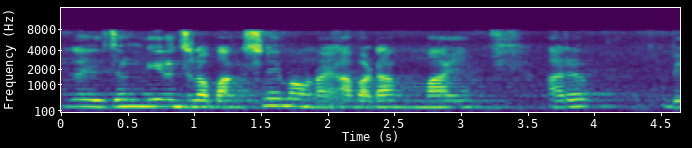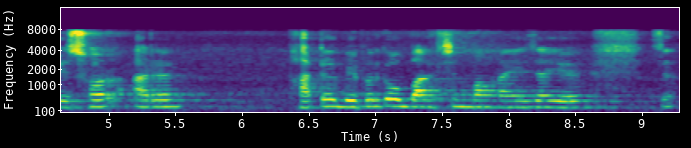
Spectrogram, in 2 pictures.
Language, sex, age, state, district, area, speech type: Bodo, male, 18-30, Assam, Chirang, rural, spontaneous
